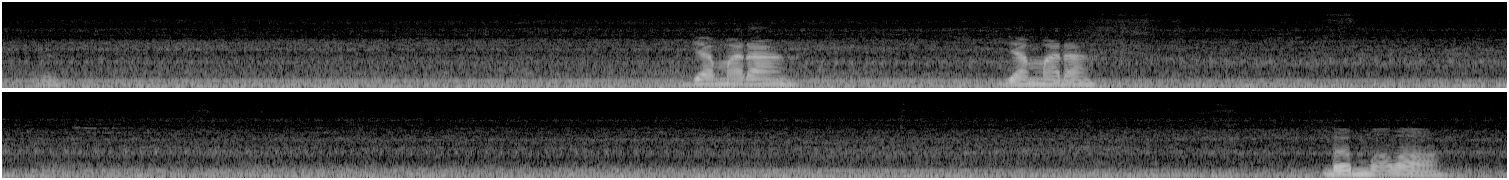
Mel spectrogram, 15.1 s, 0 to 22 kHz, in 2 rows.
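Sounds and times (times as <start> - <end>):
faint held tone: 7.7 - 13.1.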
